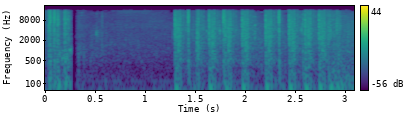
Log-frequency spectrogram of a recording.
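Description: A G3 rifle fires in Modern Warfare Remastered: after a brief lull, a fast string of loud, sharp shots cracks out in quick succession.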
